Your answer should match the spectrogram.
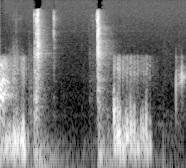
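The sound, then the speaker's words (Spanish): A door is opened: a couple of sharp latch clicks and knocks, with short rattling, scraping bursts from the door moving, then a faint high squeak at the end. “A ver, ya abrí la pinche puerta, güey.”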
